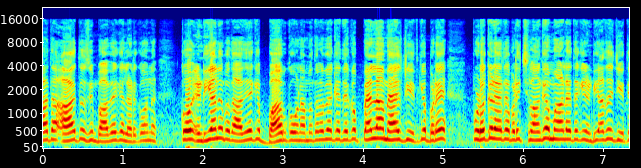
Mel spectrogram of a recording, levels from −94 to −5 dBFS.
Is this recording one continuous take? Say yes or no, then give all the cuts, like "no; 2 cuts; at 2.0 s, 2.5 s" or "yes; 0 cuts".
yes; 0 cuts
